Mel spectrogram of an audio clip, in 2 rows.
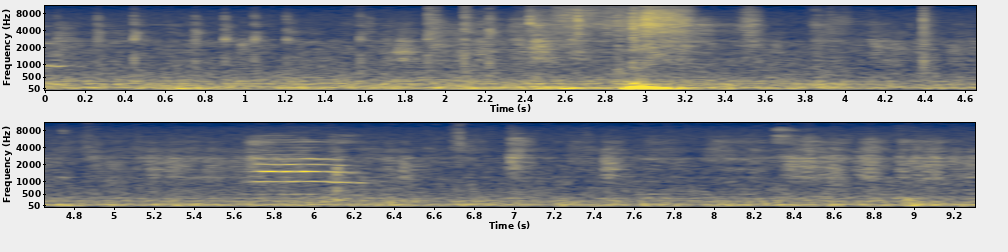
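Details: Domestic cat crying indoors during a quiet study session on 16 July 2025; one short harmonic meow near the six-second mark amid soft tapping and writing noises and a single sharp knock.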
